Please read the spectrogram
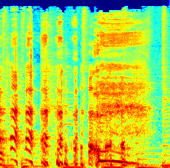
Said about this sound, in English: Shall I clear my throat? Yes. Yes. do you want me to tell the mic then while you clear your throat? There you go. Give it a good cough. There you go. See.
